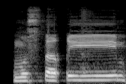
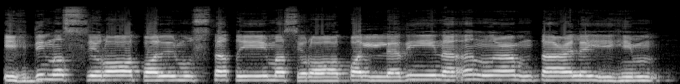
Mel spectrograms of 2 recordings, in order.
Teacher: جب اس آیت کو اگلی آیت کے ساتھ اگر ملا کر پڑھا جائے تو پھر میم کے اوپر زبر پڑی جائے گی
